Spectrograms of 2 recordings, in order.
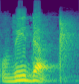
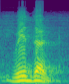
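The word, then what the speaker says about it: withered: ditch E ஆர் இடி விதட் விதட் w ditch E ஆர் இடி விதட் உச்சரிப்பை கவனிங்க வித வித வித்ட் என்று உச்சரிக்கக்கூடாது வித்ட் வித விதட் விதட் விதரிங்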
